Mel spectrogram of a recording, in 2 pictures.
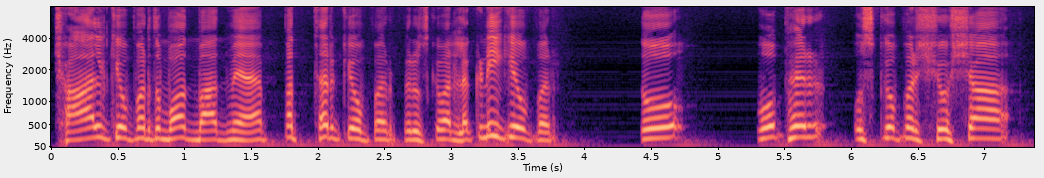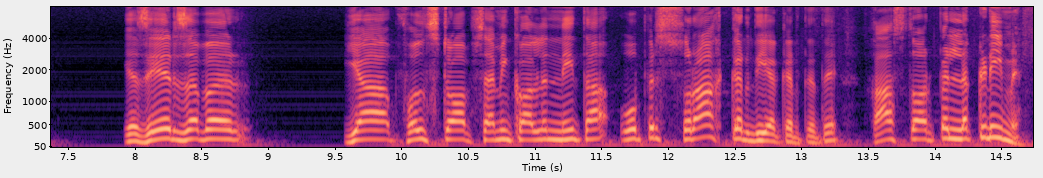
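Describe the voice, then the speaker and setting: A man's voice: high voice, a little slow, dry recording. A man hosting a TV talk show, explaining where words come from in a lecturing way and using formal vocabulary. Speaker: host. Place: TV studio.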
